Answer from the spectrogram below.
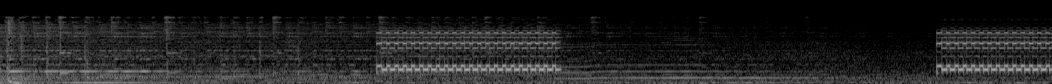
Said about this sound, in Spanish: Más tarde, los amantes siguen en la cama cuando escuchan el teléfono y dejan que suene.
